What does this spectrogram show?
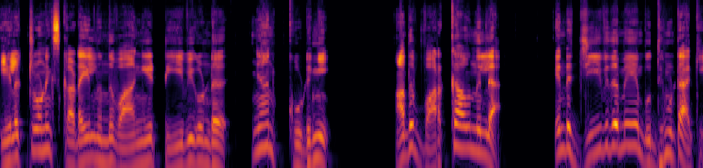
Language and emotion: Malayalam, angry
